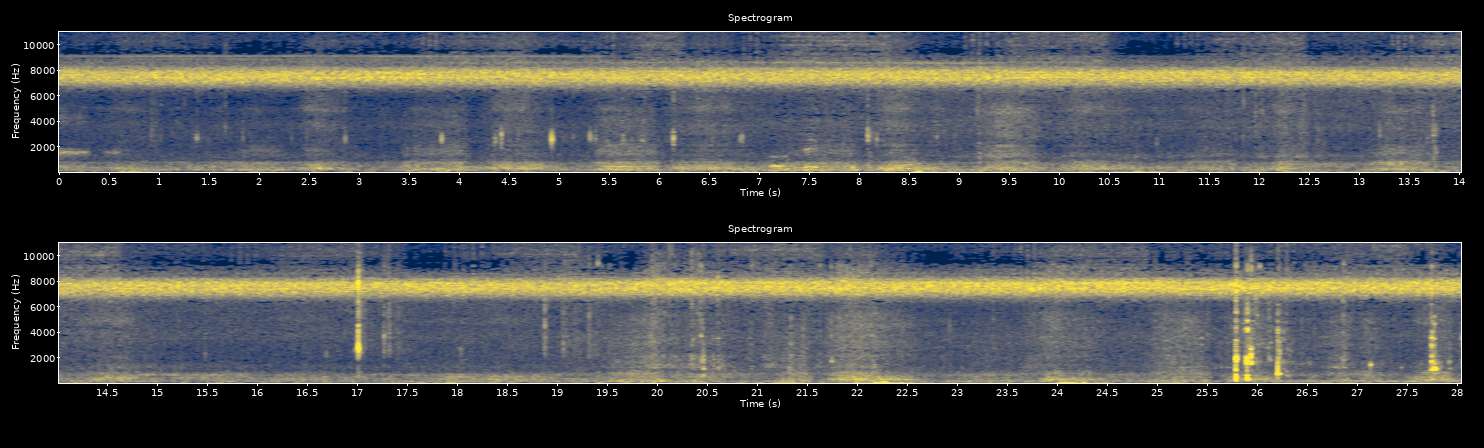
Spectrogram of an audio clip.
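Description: A chorus of insects trilling steadily at a high pitch, with a few faint clicks about two-thirds of the way in and near the end.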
